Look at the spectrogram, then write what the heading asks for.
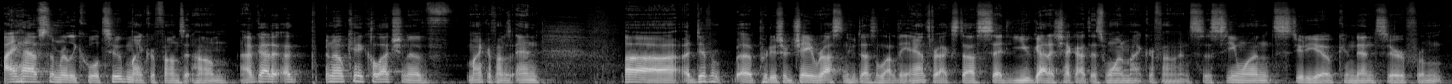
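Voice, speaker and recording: Deep-set male host, nasal tone, loose conversational delivery. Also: steady tone, normal speed. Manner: rambling, self-correcting, thinks aloud. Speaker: musician and show host. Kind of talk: casual studio conversation.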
